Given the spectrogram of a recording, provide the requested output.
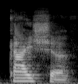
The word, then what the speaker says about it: caixa: The letter X can be pronounced as an S and an H together, like in the English word shop. Let's see some examples. You can repeat after me. Abacaxi, caixa, xícara, puxar.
